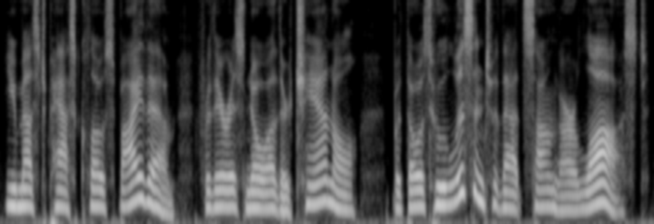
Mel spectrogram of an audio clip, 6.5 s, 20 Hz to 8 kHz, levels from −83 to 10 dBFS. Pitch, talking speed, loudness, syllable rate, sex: 180 Hz, 195 wpm, -18 LUFS, 4.7 syllables/s, female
